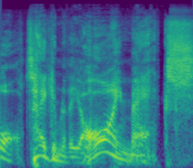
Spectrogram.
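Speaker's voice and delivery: put-on Australian accent. Recounting what the Uber driver said: Australian accent. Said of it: "He here that in the Australian accent".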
